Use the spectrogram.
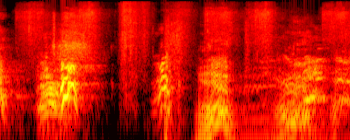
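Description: A pack of tamed Minecraft dogs yips and barks in several short, close bursts with brief gaps between them, the game's dogs sounding clear and fairly loud.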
